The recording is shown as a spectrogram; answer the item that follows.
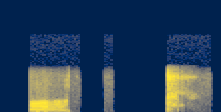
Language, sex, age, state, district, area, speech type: Manipuri, female, 60+, Manipur, Kangpokpi, urban, conversation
